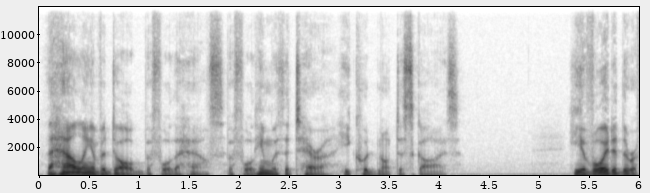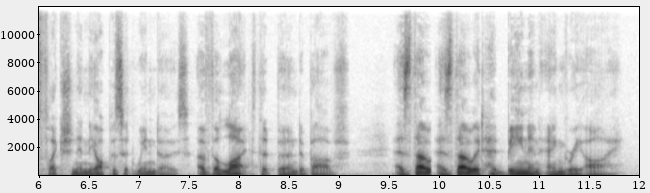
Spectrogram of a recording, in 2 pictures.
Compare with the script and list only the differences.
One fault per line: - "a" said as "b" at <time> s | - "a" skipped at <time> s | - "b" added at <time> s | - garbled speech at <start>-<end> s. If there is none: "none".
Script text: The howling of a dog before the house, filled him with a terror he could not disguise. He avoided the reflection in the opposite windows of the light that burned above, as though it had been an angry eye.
- "filled" said as "before" at 1.9 s
- "as though" added at 10.0 s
